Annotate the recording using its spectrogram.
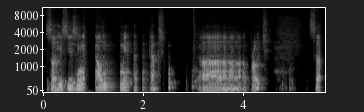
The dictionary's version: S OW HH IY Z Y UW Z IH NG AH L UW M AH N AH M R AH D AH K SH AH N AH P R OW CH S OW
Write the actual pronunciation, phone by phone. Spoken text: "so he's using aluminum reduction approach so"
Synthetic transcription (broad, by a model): S OW HH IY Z Y UW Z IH NG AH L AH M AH AH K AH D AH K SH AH AH P R OW CH S OW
